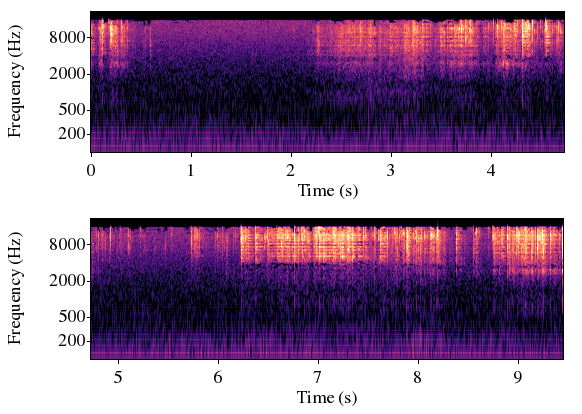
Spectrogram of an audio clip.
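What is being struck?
Roasted coffee beans in a glass bowl.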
